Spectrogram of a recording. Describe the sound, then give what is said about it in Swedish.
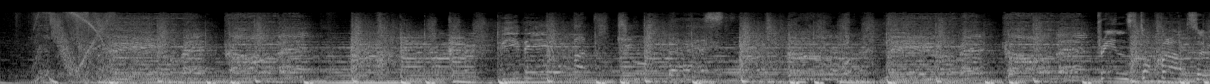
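A full, dense pop song from the US chart plays at a steady, loud level for about twelve seconds, with a driving beat, bass and layered instruments and no talking over it. “USA-listan med …”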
